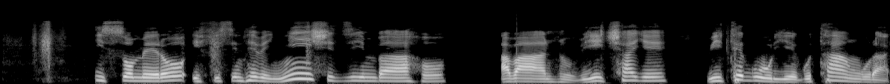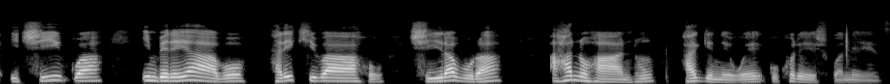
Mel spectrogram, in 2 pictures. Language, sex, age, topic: Rundi, male, 18-24, education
